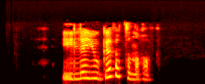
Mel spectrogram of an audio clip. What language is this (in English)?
Kabyle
